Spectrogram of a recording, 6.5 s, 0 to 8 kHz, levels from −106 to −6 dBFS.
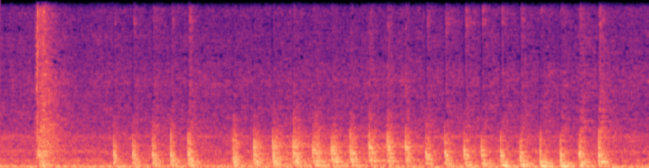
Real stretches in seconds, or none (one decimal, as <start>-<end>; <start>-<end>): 0.0-6.5

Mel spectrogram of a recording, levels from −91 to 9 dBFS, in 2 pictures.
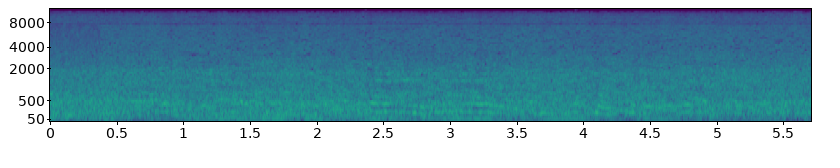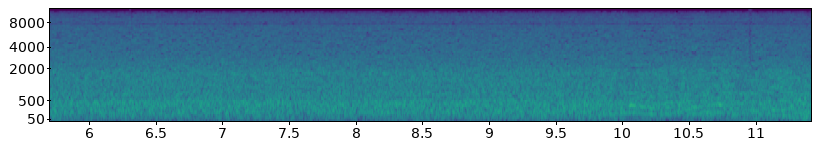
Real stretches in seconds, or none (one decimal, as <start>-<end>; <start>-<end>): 0.0-0.6; 5.2-9.9

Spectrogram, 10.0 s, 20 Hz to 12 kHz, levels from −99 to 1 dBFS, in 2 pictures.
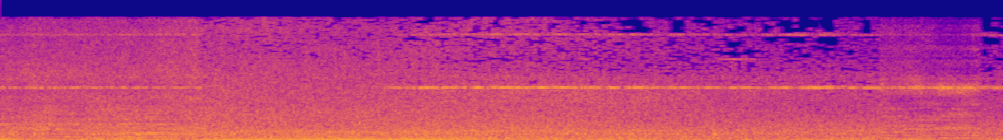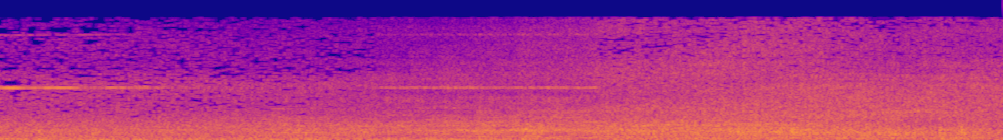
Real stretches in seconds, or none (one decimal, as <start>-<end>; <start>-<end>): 1.0-4.4; 4.9-6.9; 8.0-10.0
